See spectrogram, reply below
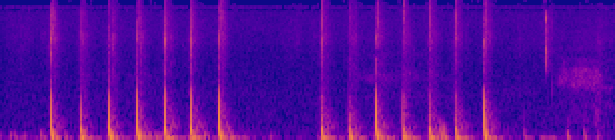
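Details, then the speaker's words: Finger percussion over an intercostal space on a female patient's chest, lung area: two quick series of about seven taps, each a low, hollow, fairly sustained thud, the normal resonant lung percussion note. "nessa área eu tô com o meu dedo colocado sobre o espaço intercostal ainda em área pulmonar Então vamos ouvir novamente o som"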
